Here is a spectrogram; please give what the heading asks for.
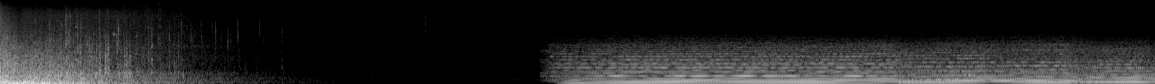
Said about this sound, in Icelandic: Þeir skjóta og einn hendir handsprengu.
